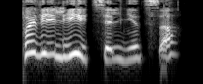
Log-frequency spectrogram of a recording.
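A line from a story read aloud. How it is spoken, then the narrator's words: Sobbing woman. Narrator (Russian): женщина, рыдавшая над Корделиусом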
